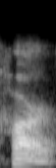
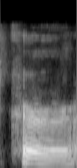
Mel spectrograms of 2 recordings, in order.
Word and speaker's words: Kerr: this is May 1968 he says Deborah Kerr Deborah Carr yeah it's pronounced Carr Deborah Carr she was big a beautiful woman like uh fashion model type actors I I I thought I always thought it was Kerr oh well no I always heard it pronounced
